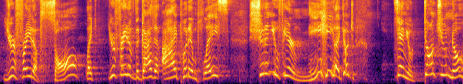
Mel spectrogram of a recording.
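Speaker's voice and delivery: mock God amazed at the fear; incredulous god. God teasing fearful Samuel, high and incredulous.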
